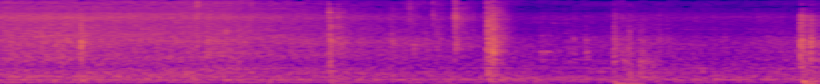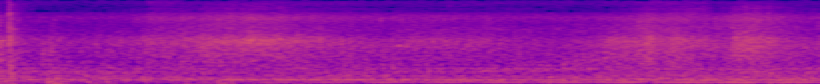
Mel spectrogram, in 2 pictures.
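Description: Heavy hurricane rain falling steadily as a dense hiss, with a steady low hum beneath it. A few sharp clicks and knocks come through, the clearest about two and a half and four seconds in.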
